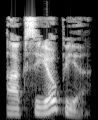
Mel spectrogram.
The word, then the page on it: oxyopia: British English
